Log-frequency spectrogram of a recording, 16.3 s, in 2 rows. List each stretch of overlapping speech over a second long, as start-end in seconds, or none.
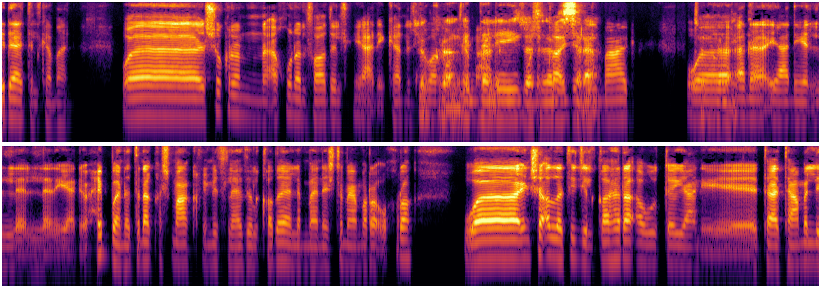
4.1-6.0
